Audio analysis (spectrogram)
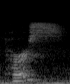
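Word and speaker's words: Peirce: at American high name it's pronounced purse but it actually looks like Pierce piee are see this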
